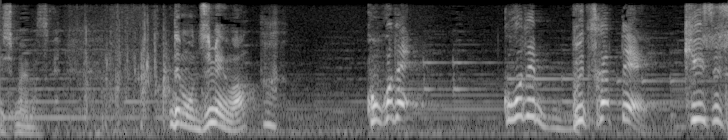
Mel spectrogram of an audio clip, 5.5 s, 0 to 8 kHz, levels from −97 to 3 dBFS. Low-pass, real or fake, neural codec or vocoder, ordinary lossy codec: 7.2 kHz; real; none; none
